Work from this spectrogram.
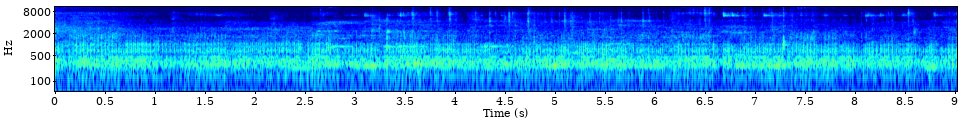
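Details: Continuous low purring from an 8-week-old kitten chewing and teething on a baby blanket, a soft pulsing rumble lasting the whole stretch with faint rustling above it.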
